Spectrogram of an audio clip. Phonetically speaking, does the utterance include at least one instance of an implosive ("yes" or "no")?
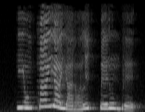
no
